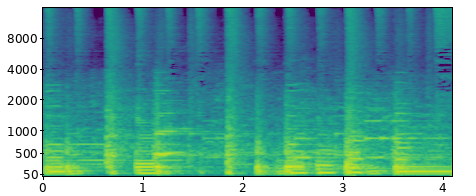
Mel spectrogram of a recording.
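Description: A live instrumental band playing a steady groove: electric guitar, bass guitar, keyboards and drum kit, with regular drum hits over the bass line.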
